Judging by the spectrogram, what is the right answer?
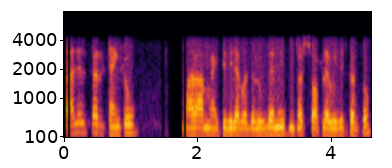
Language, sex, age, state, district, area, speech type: Marathi, male, 18-30, Maharashtra, Thane, urban, conversation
